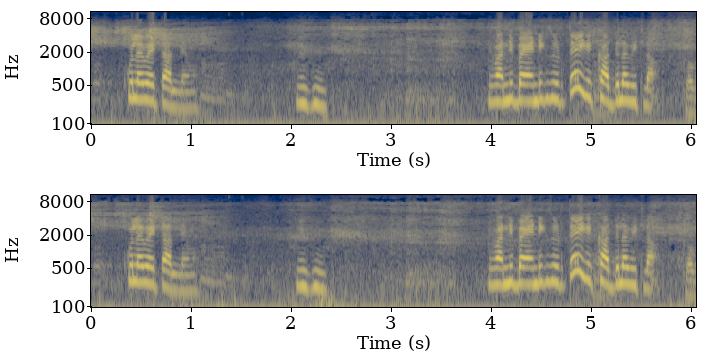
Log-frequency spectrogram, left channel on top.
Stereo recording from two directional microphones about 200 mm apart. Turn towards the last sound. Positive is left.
turn(degrees=-15)  # may be behind; listen again after turning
